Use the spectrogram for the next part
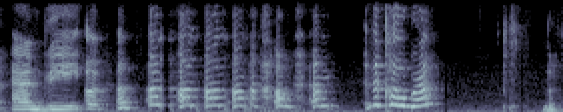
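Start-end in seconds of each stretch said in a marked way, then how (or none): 1.8-4.3 high, hesitant puppet voice, then triumphant; Mimi. Acted. Mimi tries to remember the animals, high puppet voice. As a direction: fumble as a tiny character, then blurt it.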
